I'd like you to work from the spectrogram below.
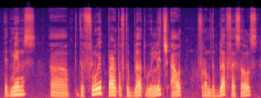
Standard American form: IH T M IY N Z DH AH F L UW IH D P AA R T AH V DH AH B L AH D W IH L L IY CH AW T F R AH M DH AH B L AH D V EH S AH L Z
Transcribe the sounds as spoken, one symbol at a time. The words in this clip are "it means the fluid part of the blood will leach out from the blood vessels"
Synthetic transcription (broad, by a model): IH T M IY N S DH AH F L UW IH D P AA R T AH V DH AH B L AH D W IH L L IY CH AW T F R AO M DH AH B L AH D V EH S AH L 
